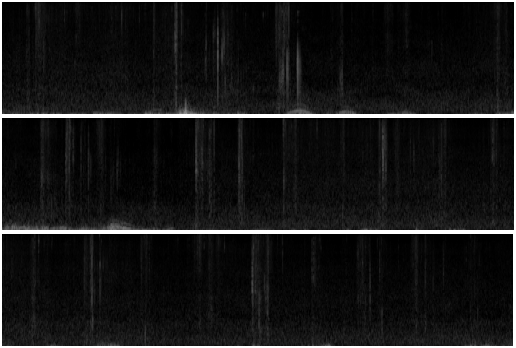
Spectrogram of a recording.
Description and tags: Footsteps beside a river
Walking beside the Skagit River in North Cascades National Park. You can hear both the rush of the river, the waves lapping on the gravel bar and my footsteps walking on the (very large) gravel. Unfortunately I had left my windscreen at home, so there is some wind noise. That is a mistake I will not make again.
crunch, wind, water, footsteps, gravel, walking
